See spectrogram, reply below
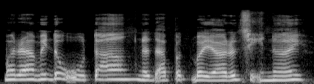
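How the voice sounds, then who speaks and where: An actress playing a meek, dutiful young daughter in a Filipino radio drama, hesitant, polite and subdued. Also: female voice, mid-range voice, level tone, measured pace, no room sound, studio quality, lightly acted. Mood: subdued, sad.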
